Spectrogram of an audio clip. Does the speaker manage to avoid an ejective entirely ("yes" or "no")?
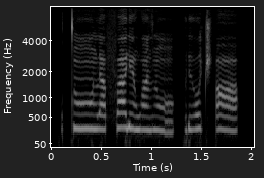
no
